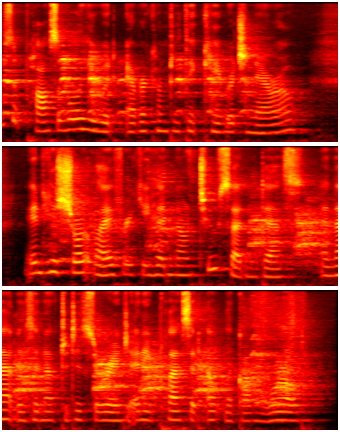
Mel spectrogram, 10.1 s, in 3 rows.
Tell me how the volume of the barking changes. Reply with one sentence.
The loudness of the barking goes down, then up.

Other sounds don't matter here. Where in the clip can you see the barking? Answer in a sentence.
You can hear the barking from 0.0 to 9.8 s.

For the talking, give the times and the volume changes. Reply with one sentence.
You can hear the talking from 0.0 to 9.8 s, at a steady volume.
